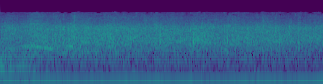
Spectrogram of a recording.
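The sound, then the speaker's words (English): A church audience claps steadily during a sermon, a dense, even patter of many hands with no pauses and no voices standing out, holding at a strong, constant level throughout. “Clap, oh, clap. CEM brings my preaching anointing. This clapping is envious.”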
